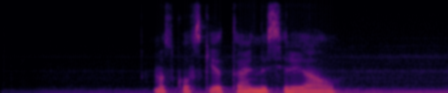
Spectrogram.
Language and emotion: Russian, neutral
